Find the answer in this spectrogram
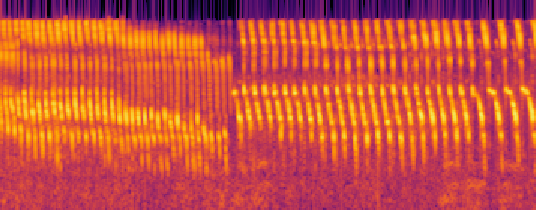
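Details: Strong canary song for mating, to excite males and prompt females: dense, rapid trills of high repeated notes, one rolling tour shifting abruptly into a faster, higher series of clipped notes.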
